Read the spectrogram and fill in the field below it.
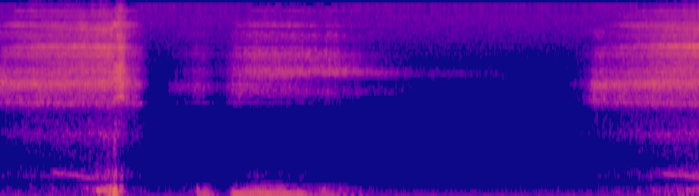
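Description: Deep, low rumbling snore with a snort from a sleeping pig, then quiet breathing and faint room noise.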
